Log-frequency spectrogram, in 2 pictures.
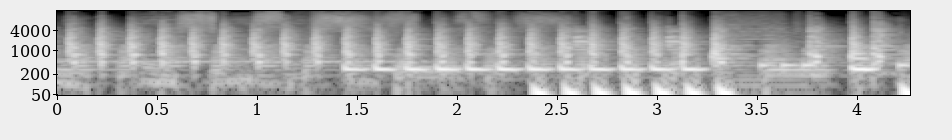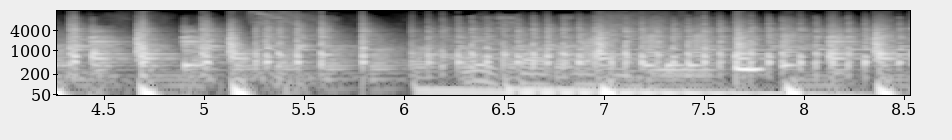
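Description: Instrumental passage of a Brazilian paredão dance remix: fast, busy percussion hits with a held note, and a deep bass that comes in about six seconds in.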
